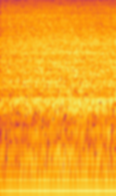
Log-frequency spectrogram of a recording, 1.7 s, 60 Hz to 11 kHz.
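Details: 2012 Honda Civic 1.8L just after alternator replacement: steady, even idle with a smooth low hum, no knocks or squeals. It charges at 14.34 V; normal healthy idle.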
